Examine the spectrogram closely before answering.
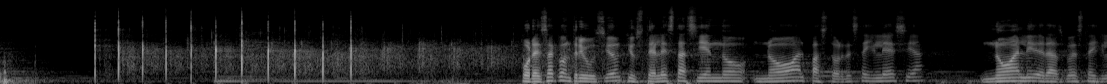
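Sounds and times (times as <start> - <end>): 
audience clapping: 0.9 - 6.6
speech: 5.2 - 11.0.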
